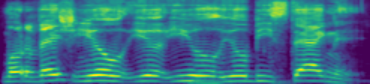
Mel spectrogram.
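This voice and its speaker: A man's voice: high-pitched, flat delivery, normal speed, a little mellow. A man hosting a casual podcast, asking questions and chiming in eagerly and agreeably. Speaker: podcast host.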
